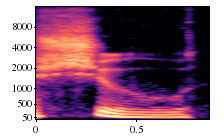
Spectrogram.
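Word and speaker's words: Shue: pronounce Hester Zona Hester Shu like Elizabeth Shu the actress spelled like it and search no matches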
